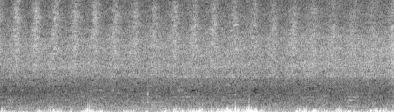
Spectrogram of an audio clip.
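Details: Red-veined bear cicada (Cryptotympana holsti) calling for a mate in Guangming Park on Yuanhua Road, Zhongli, Taiwan: a high, hissing drone with a faint pulsing texture, half buried under heavy low rumble from traffic and wind.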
